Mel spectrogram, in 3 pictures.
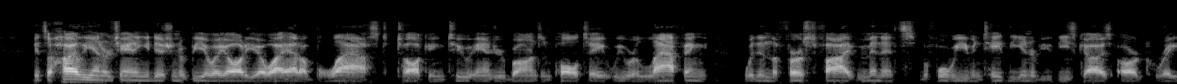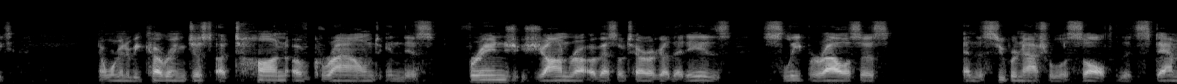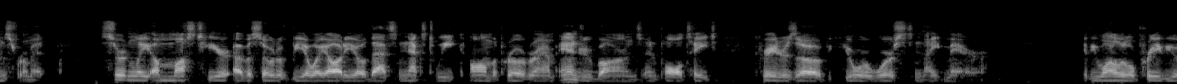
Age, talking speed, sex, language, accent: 30-49, 160 wpm, male, English, American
